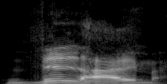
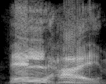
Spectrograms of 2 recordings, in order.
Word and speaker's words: Wilhelm: Although Reinhardt's name, you disappoint me, Cabo. It's pronounced Wilhelm. Wilhelm, I'm sorry.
